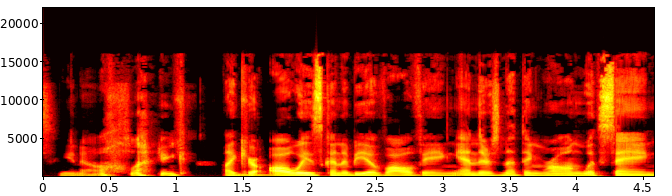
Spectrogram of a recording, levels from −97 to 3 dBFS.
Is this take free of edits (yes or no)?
no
